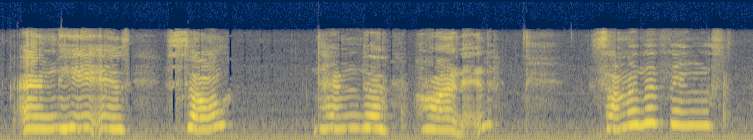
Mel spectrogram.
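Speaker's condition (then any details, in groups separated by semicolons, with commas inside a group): Cerebral palsy; premature birth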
